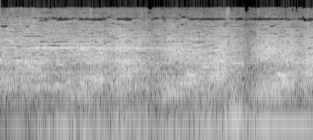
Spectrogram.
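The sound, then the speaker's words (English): Opposition supporters chant "freedom" on the streets of Caracas: a loud crowd roars the word in repeated rhythmic surges, with dense voices throughout. “Freedom, freedom, freedom are the chants from opposition supporters on the streets of Caracas.”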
